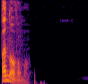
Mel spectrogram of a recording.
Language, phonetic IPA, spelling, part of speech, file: Russian, [pɐ‿ˈnovəmʊ], по-новому, adverb, Ru-по-новому.ogg
- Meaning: 1. in a new way/fashion; anew 2. in the modern fashion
